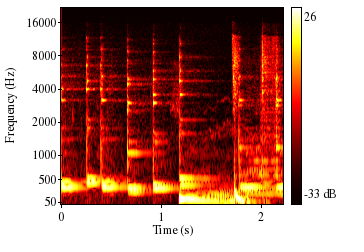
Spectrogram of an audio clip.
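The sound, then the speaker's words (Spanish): A melodic phone ringtone plays alone, a quick series of bright electronic notes followed by a fuller sustained chiming phrase with sliding tones, fairly loud. “Va a llamar por teléfono y le va a atender.”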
